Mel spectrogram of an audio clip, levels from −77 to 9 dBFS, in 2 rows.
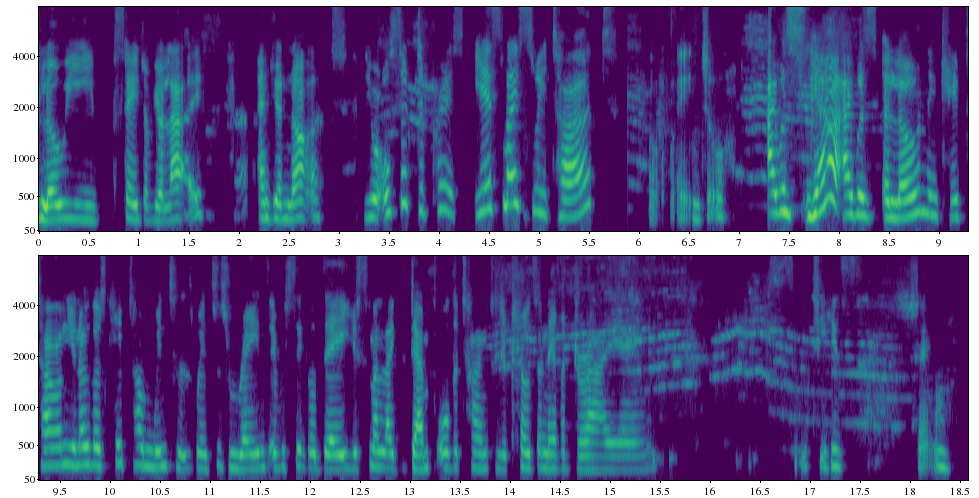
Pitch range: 195-245 Hz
